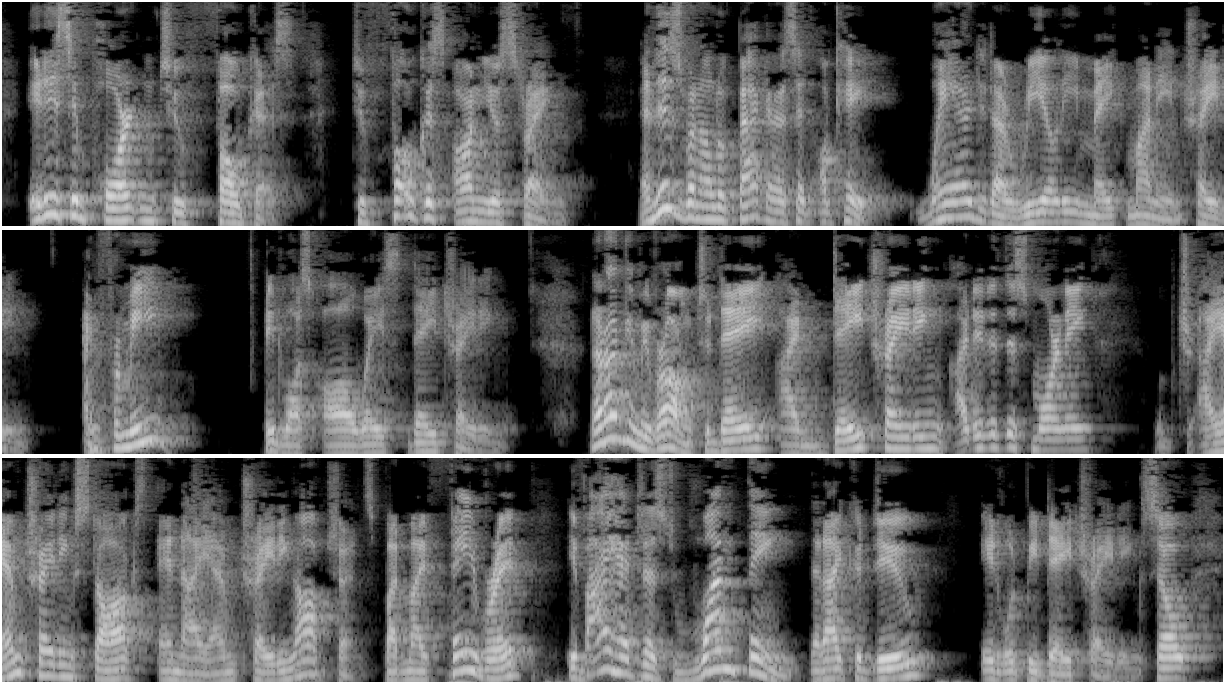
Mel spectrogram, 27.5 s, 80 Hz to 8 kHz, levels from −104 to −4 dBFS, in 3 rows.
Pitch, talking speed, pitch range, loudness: 140 Hz, 170 wpm, 120-185 Hz, -28 LUFS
